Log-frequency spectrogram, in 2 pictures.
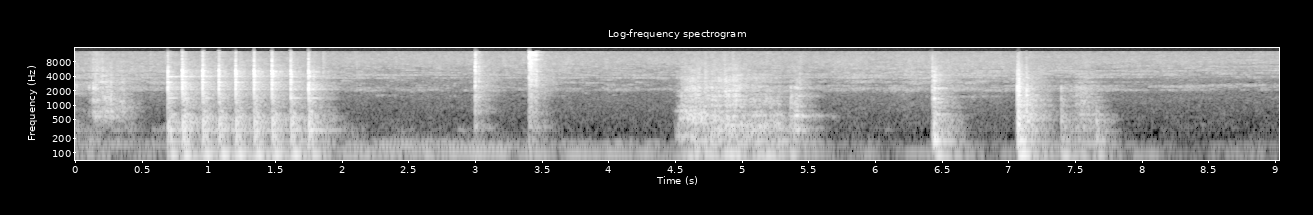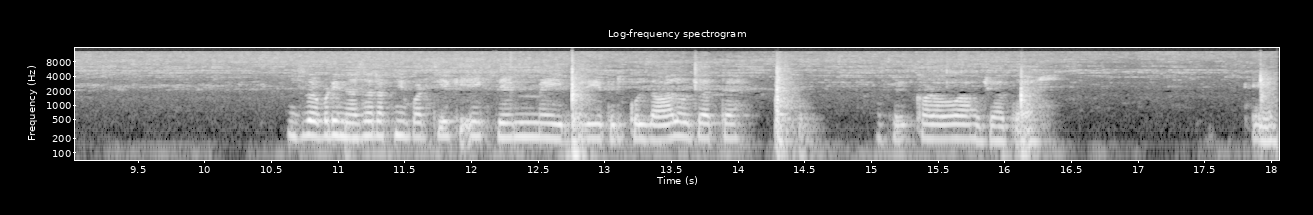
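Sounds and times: pan scraping on burner grate: 0:00.0 - 0:00.8, 0:04.5 - 0:05.8, 0:06.4 - 0:08.0
steel spoon clattering against pan: 0:00.0 - 0:02.0.

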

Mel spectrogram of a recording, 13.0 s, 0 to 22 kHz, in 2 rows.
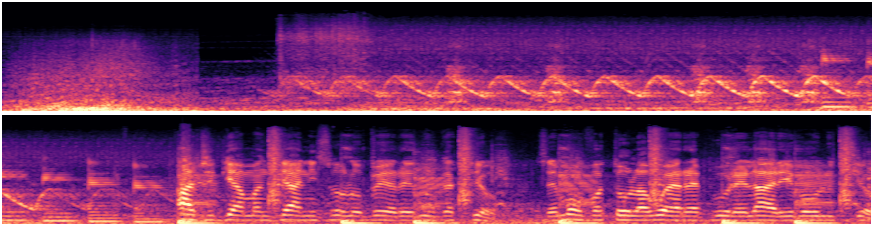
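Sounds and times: yelping siren: 0:02.1 - 0:07.9
music with bass line: 0:06.2 - 0:08.3, 0:09.1 - 0:11.0, 0:12.0 - 0:13.0.

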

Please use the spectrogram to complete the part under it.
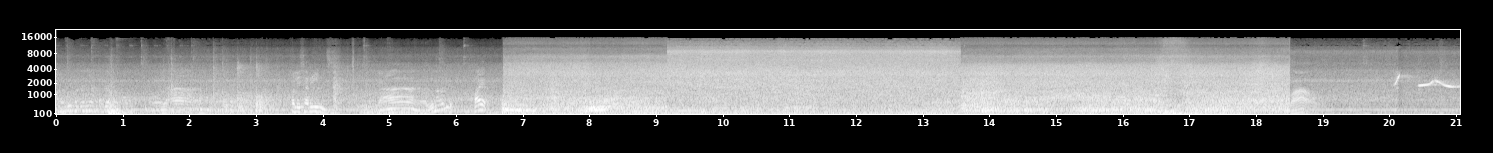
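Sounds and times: pressure washer spraying water: 0:06.7 - 0:18.5.

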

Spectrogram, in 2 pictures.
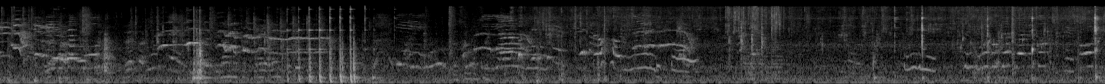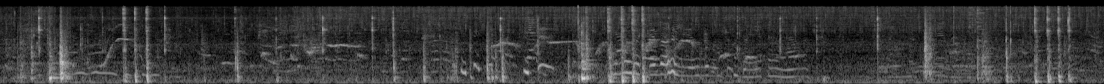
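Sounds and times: avocado being mashed: 0:09.0 - 0:17.6
spoon clicking against bowl: 0:12.2 - 0:12.8, 0:21.1 - 0:21.9.

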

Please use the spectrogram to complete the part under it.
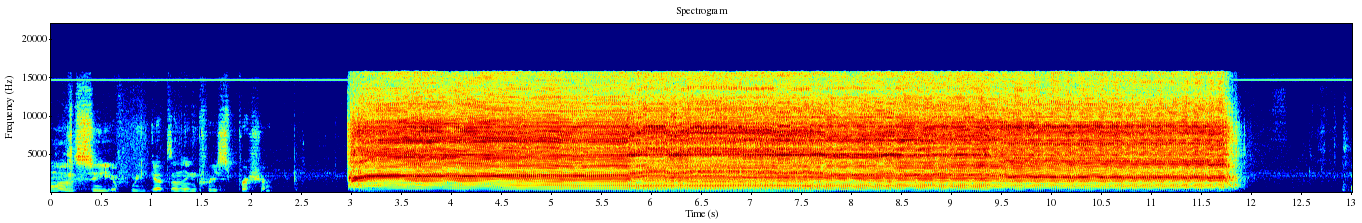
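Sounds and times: air compressor running: 0:03.0 - 0:12.0.

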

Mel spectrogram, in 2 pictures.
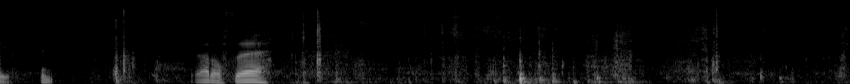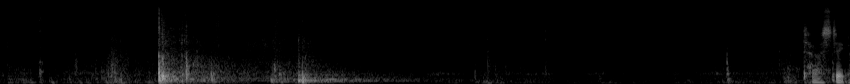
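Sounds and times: cardboard rustling and scraping: 0:03.4 - 0:09.9.

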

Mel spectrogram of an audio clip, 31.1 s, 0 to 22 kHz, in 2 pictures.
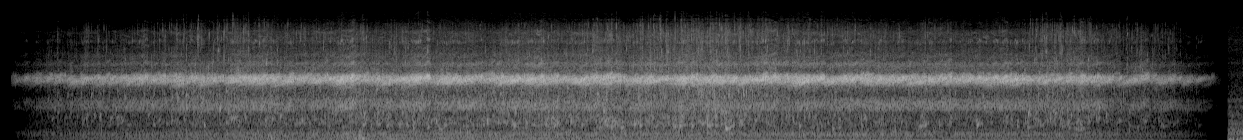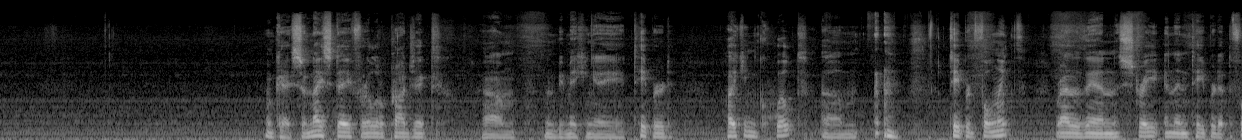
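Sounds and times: frogs calling in high trill: 0:00.2 - 0:15.2.

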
